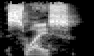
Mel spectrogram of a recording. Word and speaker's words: Seuss: Yeah, Dr. Seuss. – I recently found out it's pronounced Dr. Zeiss. I'm still probably saying it wrong.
